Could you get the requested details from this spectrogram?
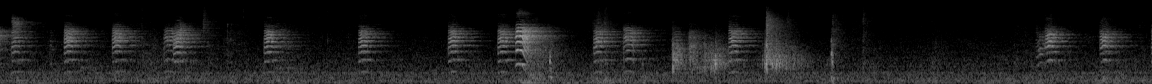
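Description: Zebra finches give short, nasal, buzzy calls like tiny toy horns, repeated in quick bursts.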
